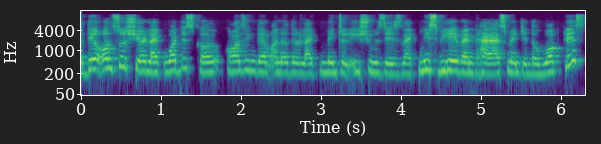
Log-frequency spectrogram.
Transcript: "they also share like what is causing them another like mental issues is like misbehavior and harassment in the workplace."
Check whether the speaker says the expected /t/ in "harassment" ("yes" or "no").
yes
